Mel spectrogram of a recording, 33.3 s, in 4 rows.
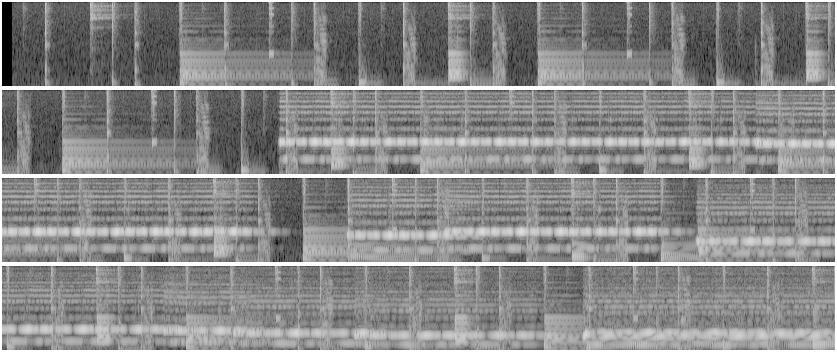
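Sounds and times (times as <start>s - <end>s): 
cumbia music: 1.8s - 33.3s.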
